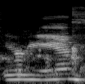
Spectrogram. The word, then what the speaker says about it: Arianne: you know, cuz uh people call me Aryan way too often and I'm like, "No." Oh, no. It's actually pronounced Arianne, but that's funny you said.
